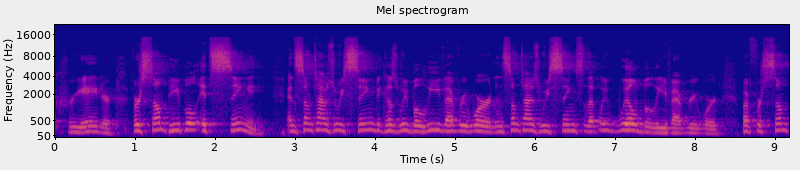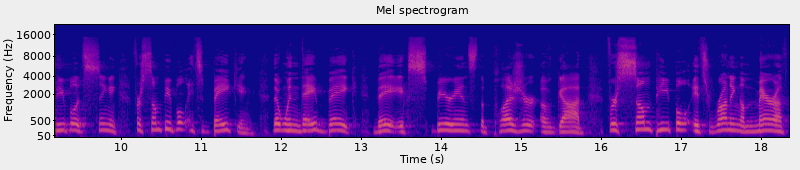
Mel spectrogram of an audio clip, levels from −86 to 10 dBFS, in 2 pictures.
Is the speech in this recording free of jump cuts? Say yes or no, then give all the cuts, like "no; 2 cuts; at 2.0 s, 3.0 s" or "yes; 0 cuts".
yes; 0 cuts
